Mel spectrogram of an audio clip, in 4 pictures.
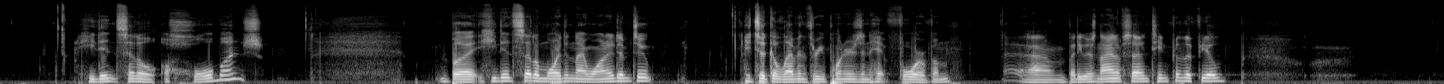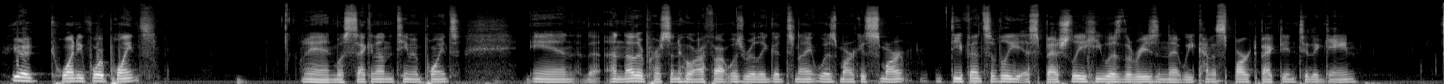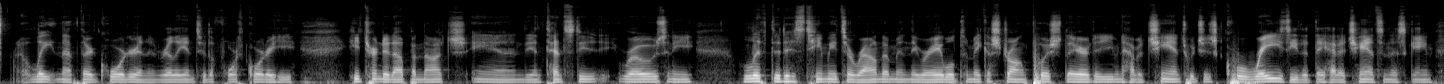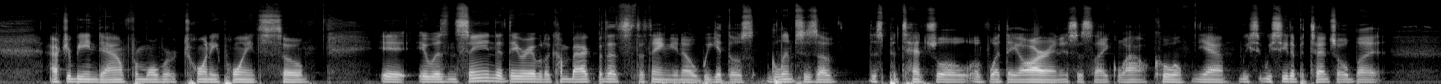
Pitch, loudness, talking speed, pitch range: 120 Hz, -17 LUFS, 190 wpm, 115-125 Hz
